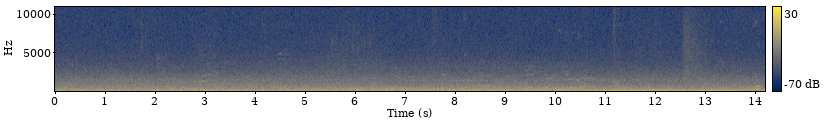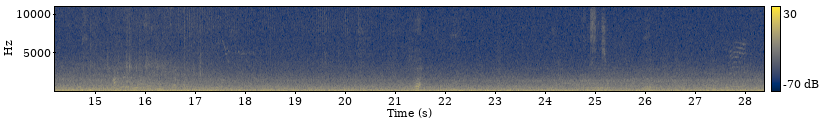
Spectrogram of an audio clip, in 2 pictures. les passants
10.6 28.3

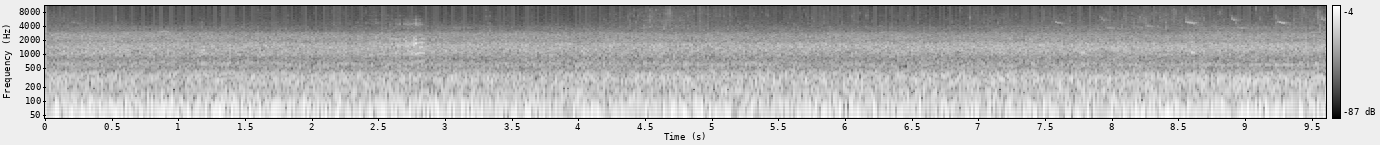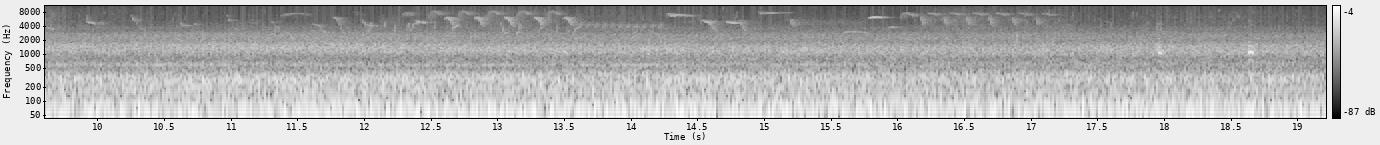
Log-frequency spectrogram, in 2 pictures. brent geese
17.9 18.8

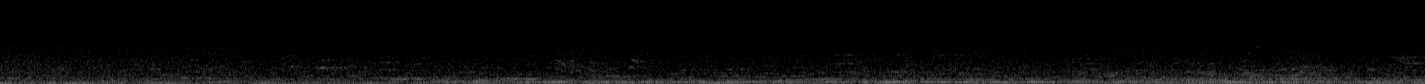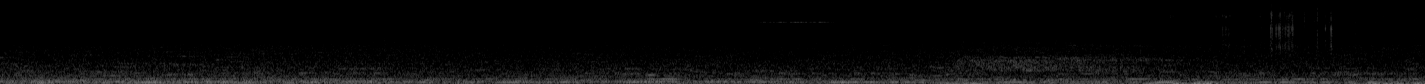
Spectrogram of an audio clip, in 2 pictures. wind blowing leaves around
22.5 28.5

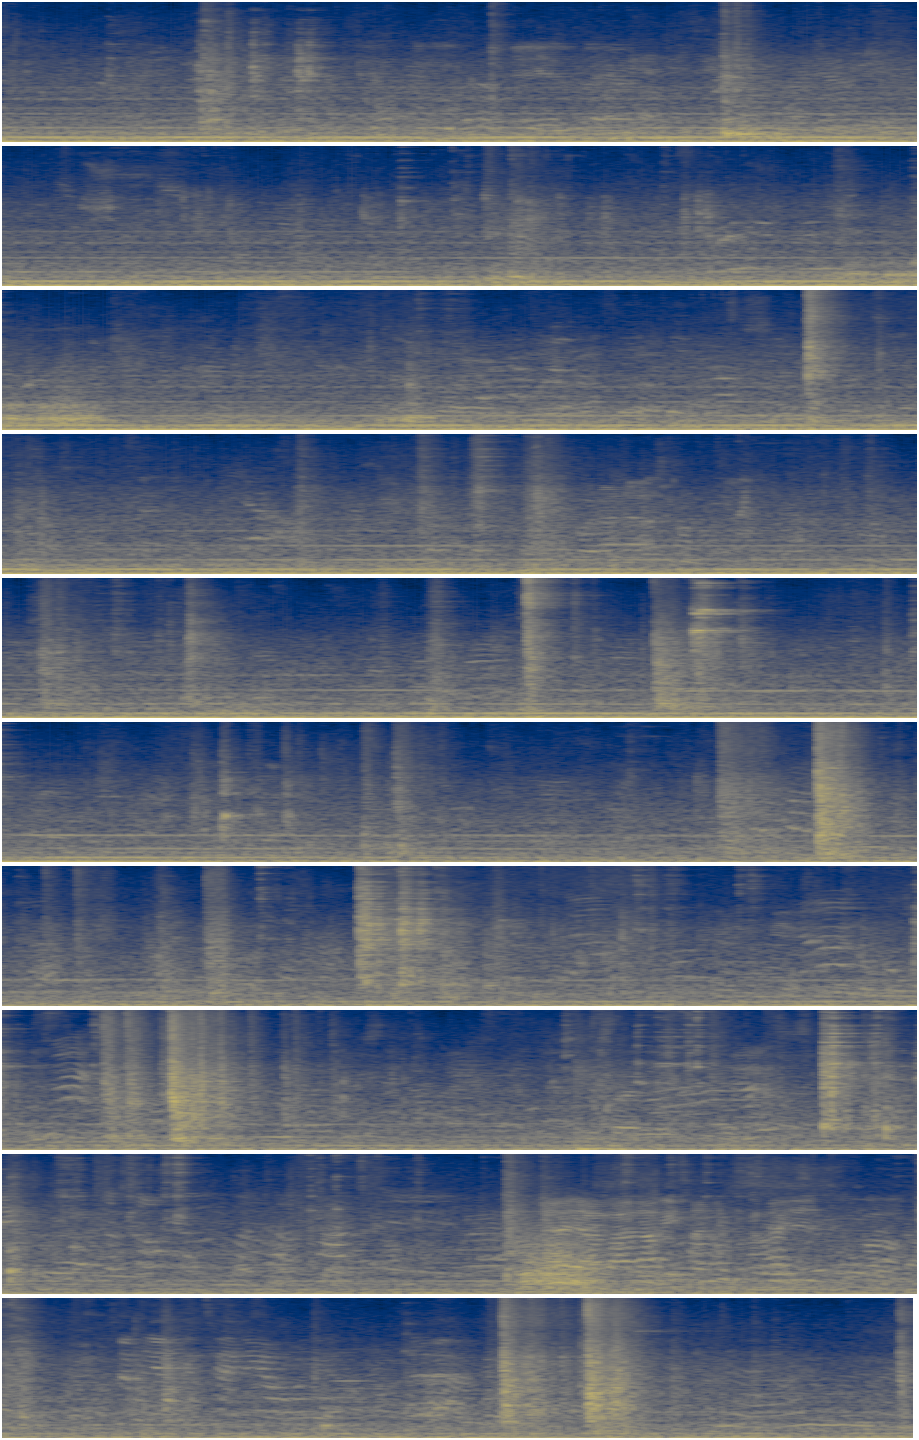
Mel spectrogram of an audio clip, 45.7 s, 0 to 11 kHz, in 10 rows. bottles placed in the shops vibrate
21.3 26.4

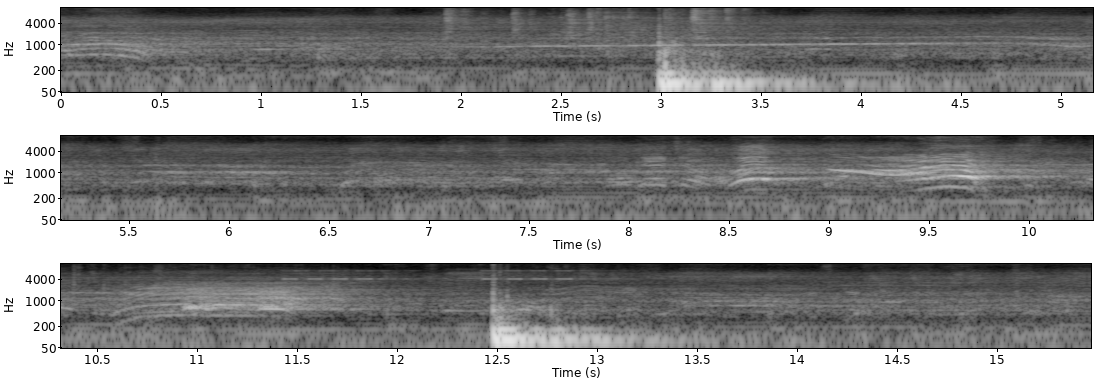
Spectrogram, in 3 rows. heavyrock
12.5 14.0

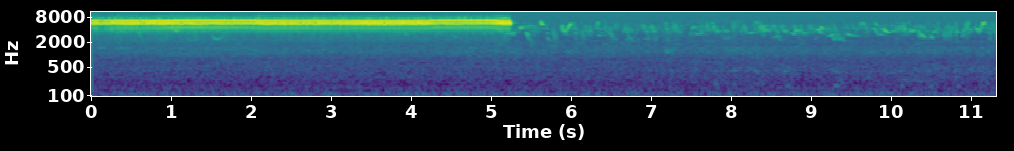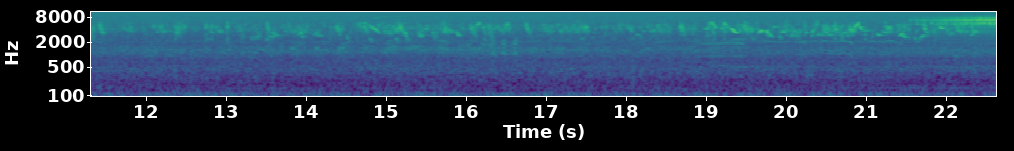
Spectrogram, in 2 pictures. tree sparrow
0.0 5.3

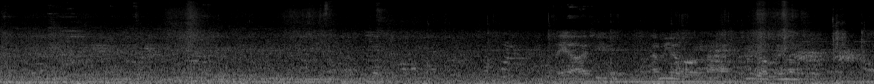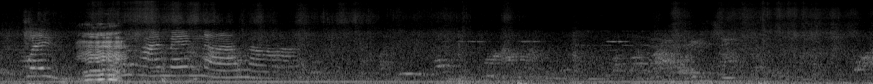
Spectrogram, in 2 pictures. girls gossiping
8.9 11.6

